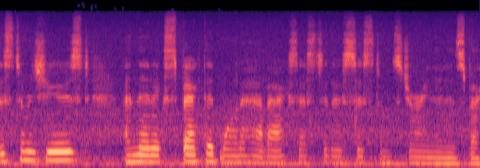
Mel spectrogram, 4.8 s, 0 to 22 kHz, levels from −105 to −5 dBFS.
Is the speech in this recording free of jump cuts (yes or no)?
no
